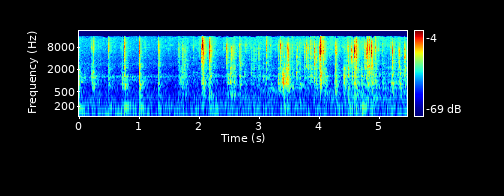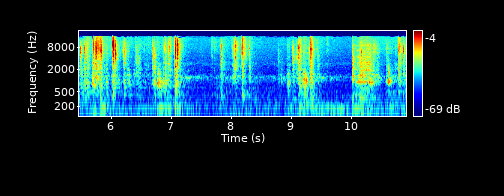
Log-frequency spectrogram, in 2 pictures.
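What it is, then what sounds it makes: Paper-wrapped chocolate bar tapped with nails. The tips of long acrylic nails tap and scratch a solid Hershey's milk chocolate bar in its paper wrapper, lying flat on a mat. It makes a quick, uneven run of sharp, bright clicks mixed with short papery scratches. Each sound is dry and stops instantly, with no ring.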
